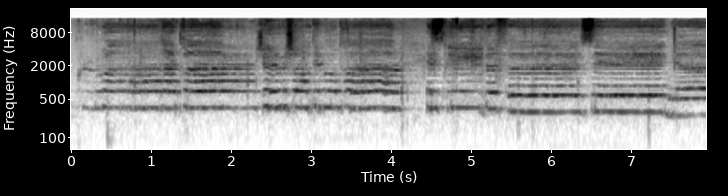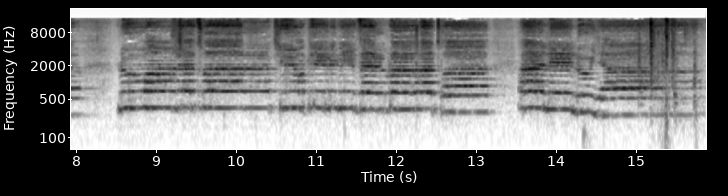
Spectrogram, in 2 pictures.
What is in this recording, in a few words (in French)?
voix du bas; Gloire a Toi Esprit de feu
